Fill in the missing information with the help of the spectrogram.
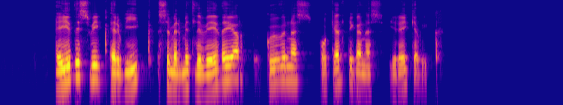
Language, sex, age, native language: Icelandic, male, 30-39, Icelandic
